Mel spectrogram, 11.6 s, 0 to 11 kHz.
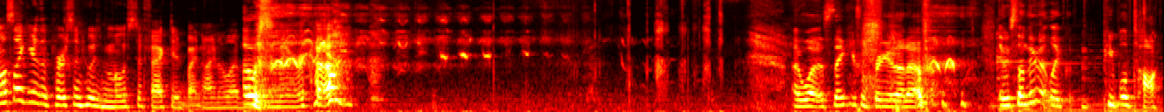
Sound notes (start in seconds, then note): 2.5 laughs; 3.6 laughs breathlessly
